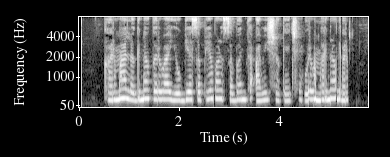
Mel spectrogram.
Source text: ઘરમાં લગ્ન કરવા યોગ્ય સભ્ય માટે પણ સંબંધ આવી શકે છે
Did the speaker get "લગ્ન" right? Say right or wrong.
right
